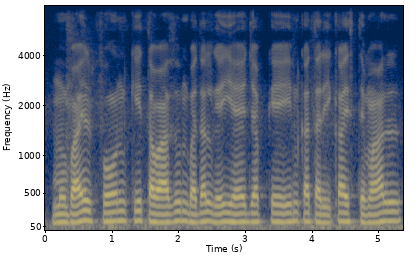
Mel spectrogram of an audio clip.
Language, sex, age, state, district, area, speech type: Urdu, male, 18-30, Maharashtra, Nashik, urban, spontaneous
